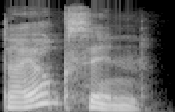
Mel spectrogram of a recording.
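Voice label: "dioxin", British English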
